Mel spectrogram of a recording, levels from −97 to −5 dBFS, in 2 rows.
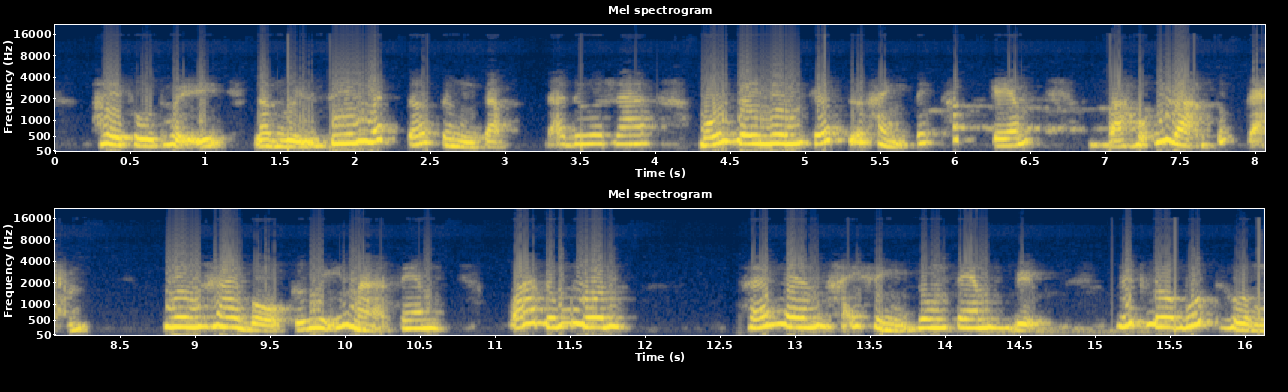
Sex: female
